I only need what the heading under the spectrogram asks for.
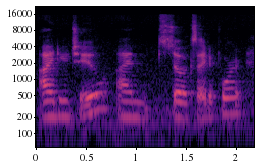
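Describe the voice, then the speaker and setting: A woman's voice: medium pitch, fairly even intonation, moderate pace, creaky, darkish tone, a little hiss or hum. A young woman, a dietitian, chatting casually on a live cooking stream, reading viewer comments aloud as she chops vegetables in her kitchen. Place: home kitchen.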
